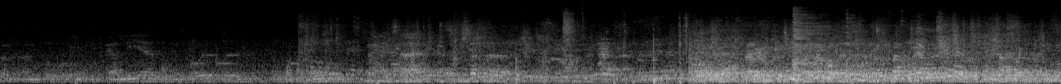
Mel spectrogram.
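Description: A crowd of people chatters all at once.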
